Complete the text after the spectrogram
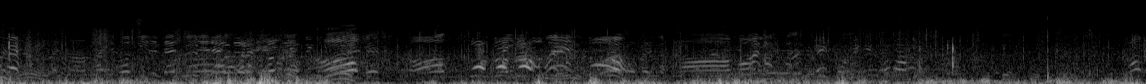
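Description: Men shout and call to each other across an open outdoor field.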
